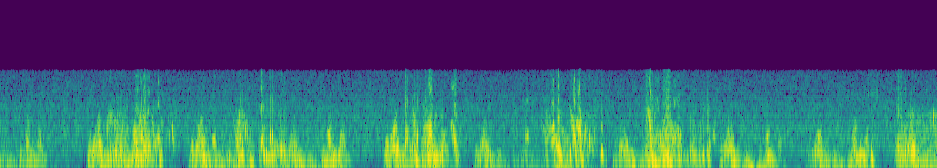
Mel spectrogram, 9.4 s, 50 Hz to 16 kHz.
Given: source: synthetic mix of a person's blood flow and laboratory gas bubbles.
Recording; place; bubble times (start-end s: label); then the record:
Doppler ultrasound of blood flow; precordium
1.04-1.77 s: bubbles
2.11-2.88 s: bubbles
4.00-4.62 s: bubbles
5.25-5.30 s: bubbles
5.40-6.07 s: bubbles
6.41-7.18 s: bubbles
8.68-8.78 s: bubbles
8.94-9.38 s: bubbles
From the record:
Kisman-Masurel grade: 333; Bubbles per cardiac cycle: rolling drumbeat, 9 or more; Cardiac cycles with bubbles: 50 to 99%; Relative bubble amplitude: loud (0.450 to 0.775); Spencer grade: 3 (all of the cardiac periods contain showers or single bubble signals, but not dominating or overriding the cardiac motion signals); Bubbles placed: only in the low amplitude regions of the cardiac cycle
